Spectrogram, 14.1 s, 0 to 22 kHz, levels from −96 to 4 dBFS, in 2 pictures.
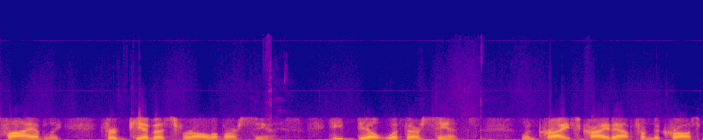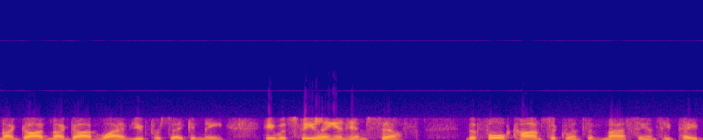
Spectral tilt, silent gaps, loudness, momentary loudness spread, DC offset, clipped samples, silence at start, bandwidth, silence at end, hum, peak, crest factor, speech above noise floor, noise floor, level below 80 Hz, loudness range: -7.5 dB/octave; none; -23 LUFS; 13 LU; under 0.1%; under 0.1%; 0 s; 5.4 kHz; 0 s; none; -6 dBFS; 18 dB; 30 dB; -53 dBFS; -48 dBFS; 4 LU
